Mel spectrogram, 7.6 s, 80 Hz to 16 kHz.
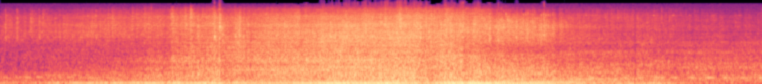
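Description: A 1938 Skoda car with a completely rebuilt engine runs at a steady low rumble close by. It swells louder toward the middle and then eases back.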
